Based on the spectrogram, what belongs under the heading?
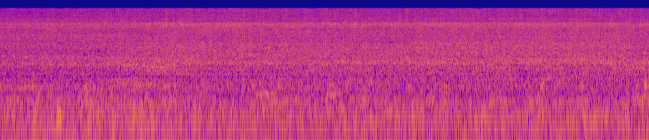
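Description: Masala paste frying in oil in a pan, a steady sizzling hiss; the oil has separated from the spices, the sign that the masala is nearly done.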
